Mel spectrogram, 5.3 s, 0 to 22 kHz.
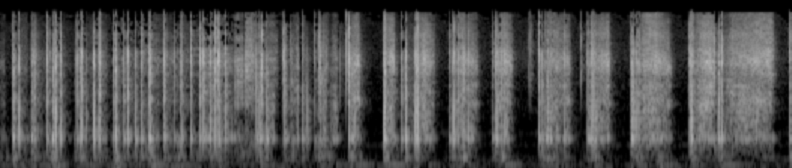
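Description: Long nails scratch and rub a small, empty, pink printed cardboard gift box resting on the microphone. A fast run of bright, dry scratches with a hollow tone around 700 Hz gives way to longer rubbing strokes separated by short silences.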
